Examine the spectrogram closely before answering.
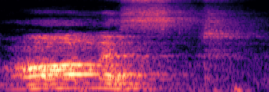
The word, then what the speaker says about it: honest: H is silent here. So it takes indefinite article. I have an hour. Likewise, HONEST, honest, not honest.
